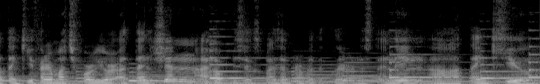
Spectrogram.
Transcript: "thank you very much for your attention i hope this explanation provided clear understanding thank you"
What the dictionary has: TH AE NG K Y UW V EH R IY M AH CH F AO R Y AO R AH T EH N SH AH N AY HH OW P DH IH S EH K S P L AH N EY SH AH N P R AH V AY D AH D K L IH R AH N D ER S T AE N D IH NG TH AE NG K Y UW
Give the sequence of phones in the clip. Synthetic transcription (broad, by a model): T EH NG K Y UW V EH R IY M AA CH F AO R Y AO R AH T EH N SH AH N AY HH OW P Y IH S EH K S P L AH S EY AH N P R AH P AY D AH K L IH R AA N D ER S T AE N D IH NG T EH NG K Y UW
